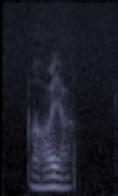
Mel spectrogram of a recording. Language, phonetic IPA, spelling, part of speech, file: German, [ˈbʁɔɪ̯ɐ], Breuer, proper noun, De-Breuer.ogg
- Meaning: a surname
